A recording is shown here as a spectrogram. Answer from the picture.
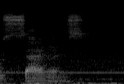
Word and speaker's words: Simons: but just a little heads up the correct pronouncing pration St Simmons long eye not short eye so Simons okay I know I probably slaughtered that yesterday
